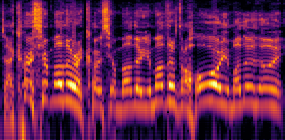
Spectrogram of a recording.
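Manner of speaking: high, mocking ranting voice. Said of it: "regular behavior from".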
